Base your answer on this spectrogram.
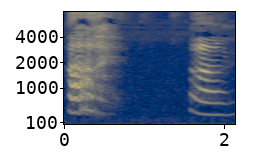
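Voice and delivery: ordinary delivery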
